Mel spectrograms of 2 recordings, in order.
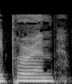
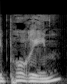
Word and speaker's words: Purim: So with an English pronunciation, we'd say Purim. With the Hebrew pronunciation, we'd say Purim.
